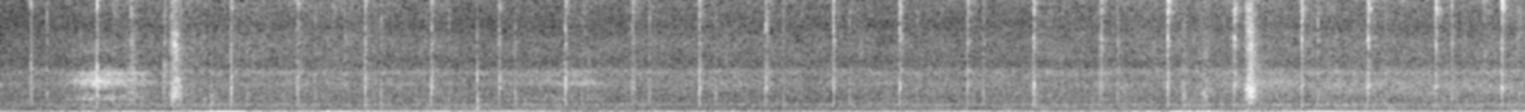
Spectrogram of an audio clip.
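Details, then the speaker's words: DIY diesel heater with homemade controller, start-up after glow plug stage: rapid sharp ticks three to four per second over faint hum; fuel dosing pump pulsing far too fast. "So roughly about now-ish, hopefully we should see a bit of activity, and the fan should start up and the pump should start to pulse. Right, that's pumping way too fast."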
